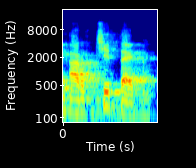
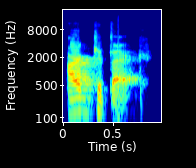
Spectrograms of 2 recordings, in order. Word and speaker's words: architect: Nah, untuk selanjutnya, the last one itu ch itu dibaca kah atau kah. Oke. Nah, example di sini orang bacanya bukan lagi arsitek atau arsitek, oke, tapi kita baca di sini architect.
